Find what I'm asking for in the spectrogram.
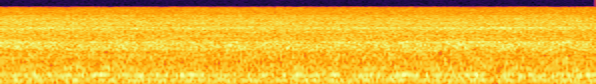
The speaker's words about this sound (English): look, our blender's back in action.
